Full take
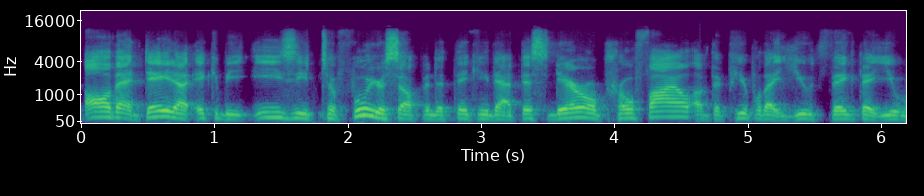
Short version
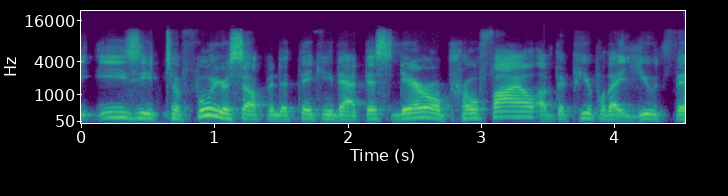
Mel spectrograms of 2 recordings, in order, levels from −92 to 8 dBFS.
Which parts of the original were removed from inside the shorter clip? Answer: none

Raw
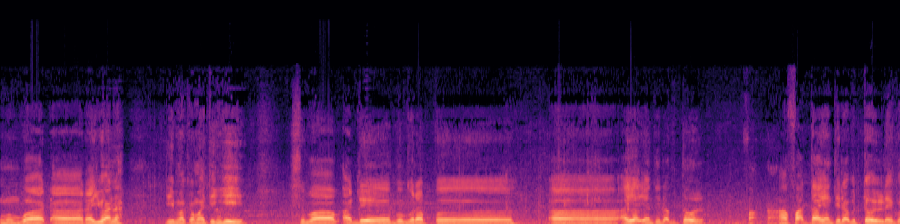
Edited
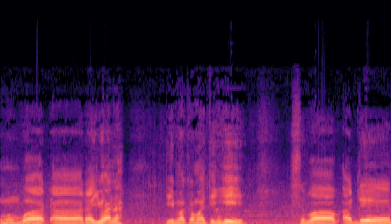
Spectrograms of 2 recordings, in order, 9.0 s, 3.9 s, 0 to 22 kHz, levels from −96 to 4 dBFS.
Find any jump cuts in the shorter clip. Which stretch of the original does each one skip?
none

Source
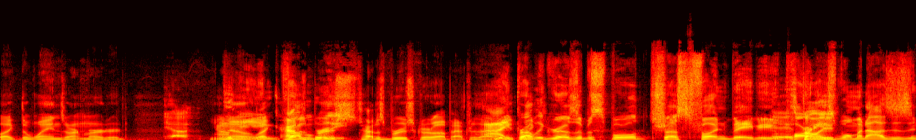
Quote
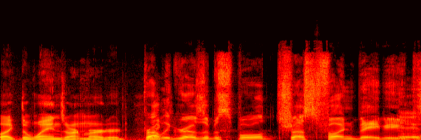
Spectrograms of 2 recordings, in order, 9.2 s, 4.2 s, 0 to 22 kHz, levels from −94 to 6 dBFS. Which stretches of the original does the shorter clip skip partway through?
1.4 s to 5.1 s

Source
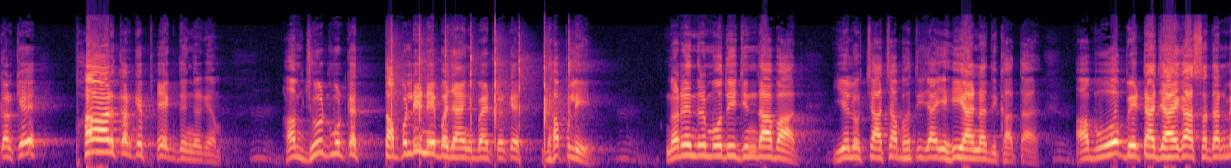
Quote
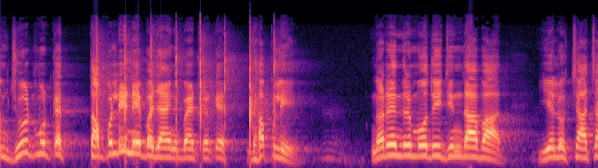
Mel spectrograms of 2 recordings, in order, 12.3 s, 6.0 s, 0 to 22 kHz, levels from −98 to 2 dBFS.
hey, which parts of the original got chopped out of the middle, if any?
none

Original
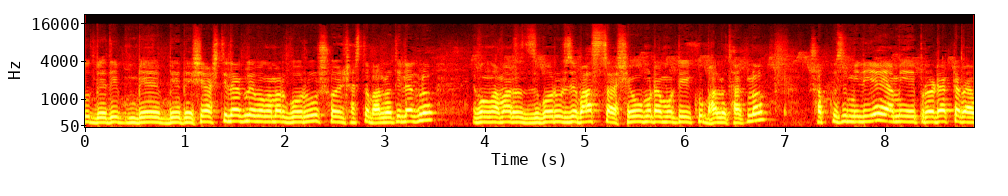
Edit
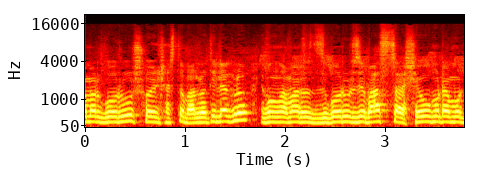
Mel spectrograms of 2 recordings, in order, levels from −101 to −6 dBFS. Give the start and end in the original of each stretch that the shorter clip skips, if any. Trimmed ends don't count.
3.6 s to 3.8 s

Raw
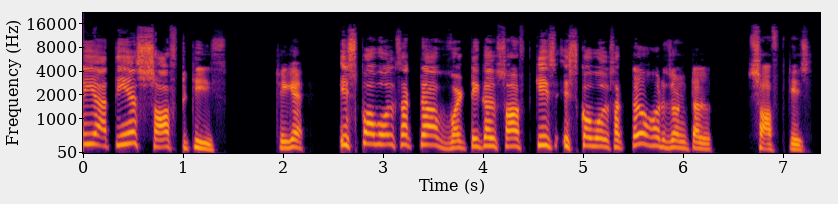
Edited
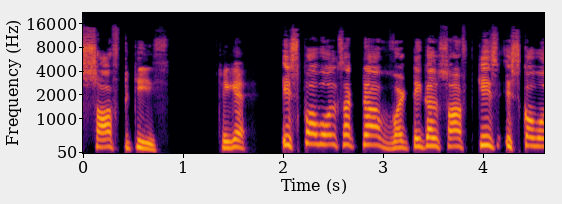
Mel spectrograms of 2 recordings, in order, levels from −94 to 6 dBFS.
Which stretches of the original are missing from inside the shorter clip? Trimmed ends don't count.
none

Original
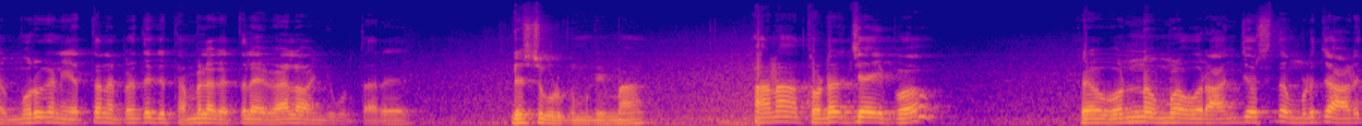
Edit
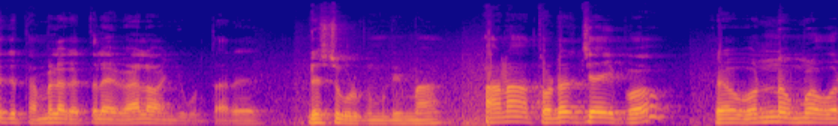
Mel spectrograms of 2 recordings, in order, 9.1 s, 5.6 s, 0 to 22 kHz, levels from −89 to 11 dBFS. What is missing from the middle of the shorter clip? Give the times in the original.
2.8 s to 3.2 s, 4.4 s to 4.8 s, 6.3 s to 7.0 s

